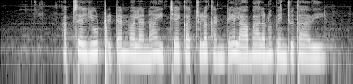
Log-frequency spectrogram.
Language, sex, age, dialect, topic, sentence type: Telugu, female, 18-24, Southern, banking, statement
